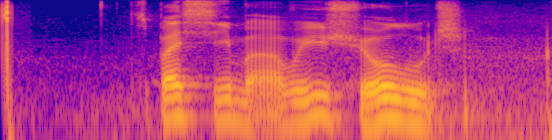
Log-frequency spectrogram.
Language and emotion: Russian, positive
